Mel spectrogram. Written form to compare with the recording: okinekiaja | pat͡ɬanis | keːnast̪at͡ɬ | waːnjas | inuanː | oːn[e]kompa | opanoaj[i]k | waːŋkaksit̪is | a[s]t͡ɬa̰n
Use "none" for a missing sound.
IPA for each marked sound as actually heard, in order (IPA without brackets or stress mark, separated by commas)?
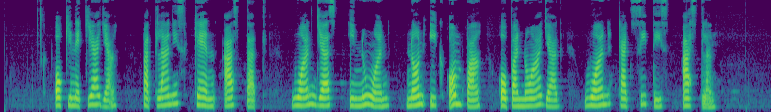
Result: i, a, s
